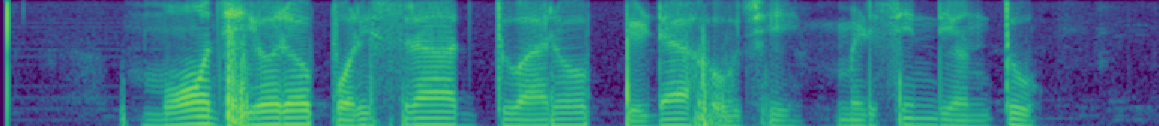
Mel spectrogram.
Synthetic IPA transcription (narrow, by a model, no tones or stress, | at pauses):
mɔd͡ʒʱiɔɾɔpɔɾisɾad̪waɾɔpiɖaɦowt͡ʃʰi | miɽsind̪iɔnt̪u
